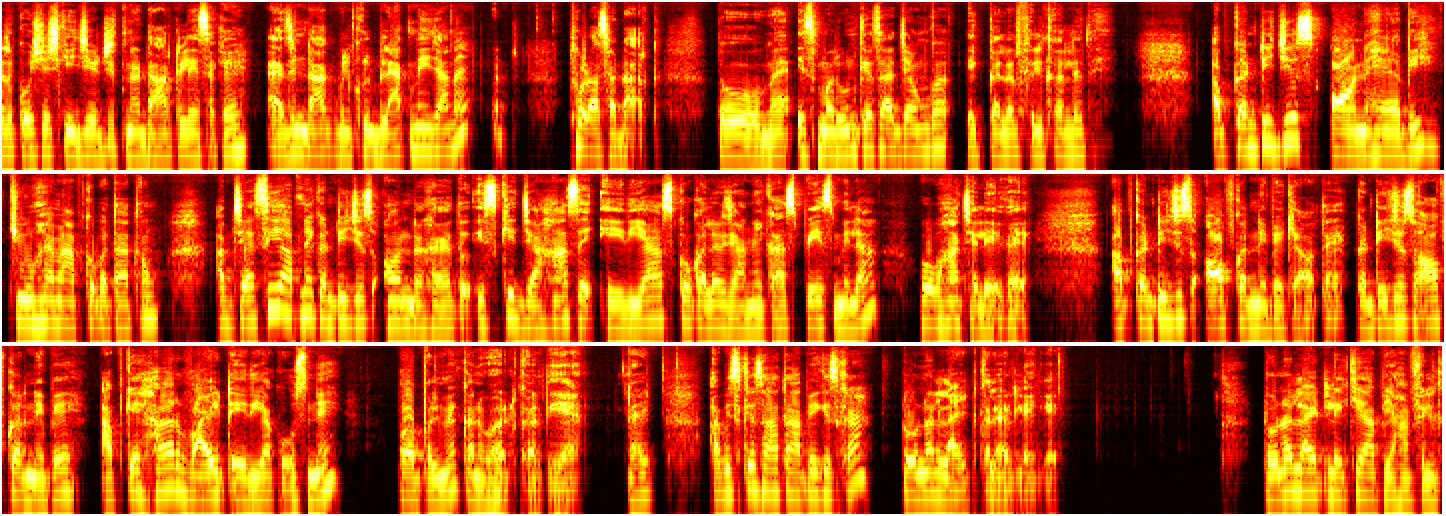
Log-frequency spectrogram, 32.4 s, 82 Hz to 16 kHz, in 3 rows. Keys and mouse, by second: 2.5 click, 3.9 click, 6.9 click, 11.2 click, 19.7 ctrl+z, 20.2 click, 21.3 click, 24.5 space, 24.8 click, 26.5 click, 28.1 click, 30.3 click, 31.5 click.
